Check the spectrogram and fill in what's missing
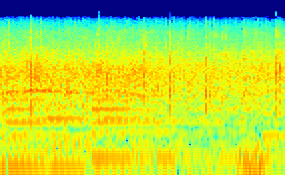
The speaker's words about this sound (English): Who healed you? Jesus healed. Why don't we give Jesus a clap?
